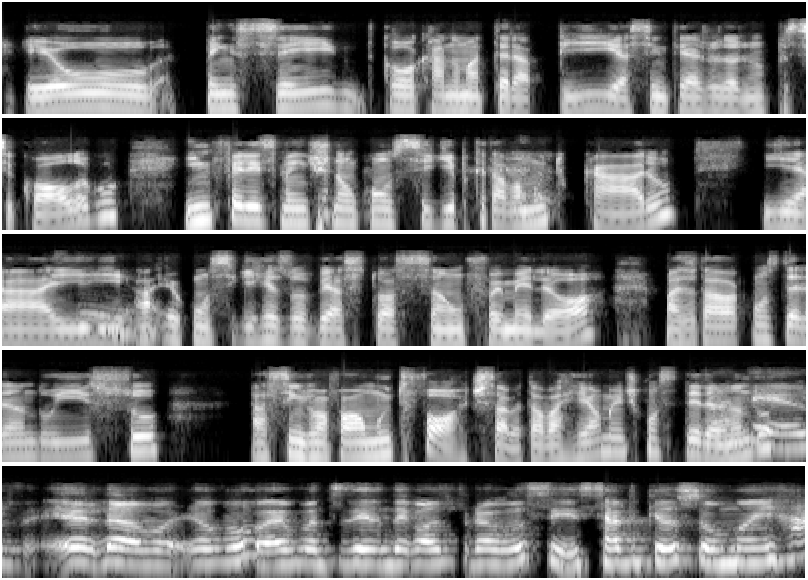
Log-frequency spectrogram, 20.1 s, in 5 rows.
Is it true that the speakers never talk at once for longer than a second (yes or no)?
yes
